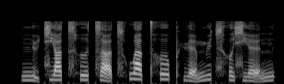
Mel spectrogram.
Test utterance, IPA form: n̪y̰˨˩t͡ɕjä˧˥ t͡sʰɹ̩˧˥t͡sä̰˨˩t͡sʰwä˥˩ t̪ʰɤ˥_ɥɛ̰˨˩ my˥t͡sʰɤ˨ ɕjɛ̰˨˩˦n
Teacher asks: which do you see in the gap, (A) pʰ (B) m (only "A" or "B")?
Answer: A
